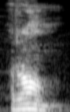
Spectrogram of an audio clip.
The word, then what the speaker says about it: wrong: डब्लू, अगर किसी शब्द की शुरुआत में डब्लू हो और उसके बाद आर हो तो डब्लू साइलेंट होता है। एग्जाम्पल देखिए, रॉन्ग, गलत।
